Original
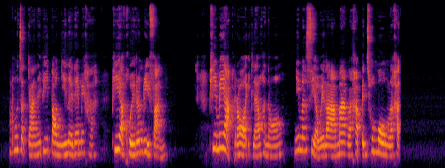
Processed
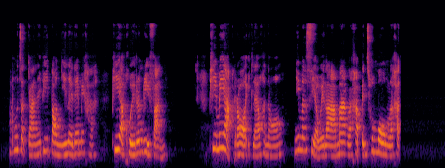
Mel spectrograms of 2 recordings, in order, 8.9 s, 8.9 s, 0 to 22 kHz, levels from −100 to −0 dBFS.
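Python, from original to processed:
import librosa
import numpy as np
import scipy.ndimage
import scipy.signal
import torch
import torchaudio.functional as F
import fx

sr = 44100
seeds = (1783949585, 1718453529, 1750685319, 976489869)

y = fx.brickwall_lowpass(x, sr, high_hz=13000.0)
y = y * librosa.db_to_amplitude(-6.0)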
